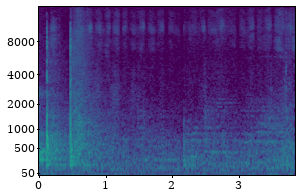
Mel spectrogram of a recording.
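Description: A teacher writes the date during a class, the marker or chalk tapping twice sharply at the start, then soft scratching strokes, close and quiet in a hushed room with no talk.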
